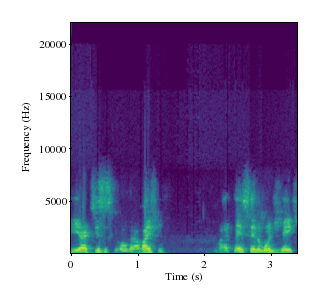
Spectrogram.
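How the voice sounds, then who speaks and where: Moderately paced, a man speaks at a medium pitch. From Brazil, São Paulo. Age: 40s. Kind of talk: interview testimony. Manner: halting, many fillers.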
